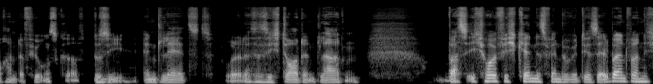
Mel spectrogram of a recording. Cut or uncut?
cut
